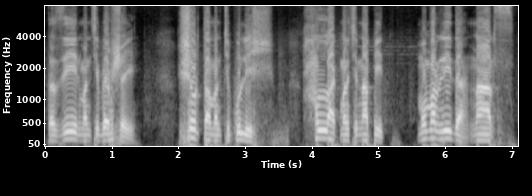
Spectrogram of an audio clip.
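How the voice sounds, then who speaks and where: A man teaching a word-by-word language lesson, slowly repeating each word and its meaning. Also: medium pitch, fairly bright tone, no room sound, low-quality recording. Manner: slow, repetitive drilling of words and their meanings.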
